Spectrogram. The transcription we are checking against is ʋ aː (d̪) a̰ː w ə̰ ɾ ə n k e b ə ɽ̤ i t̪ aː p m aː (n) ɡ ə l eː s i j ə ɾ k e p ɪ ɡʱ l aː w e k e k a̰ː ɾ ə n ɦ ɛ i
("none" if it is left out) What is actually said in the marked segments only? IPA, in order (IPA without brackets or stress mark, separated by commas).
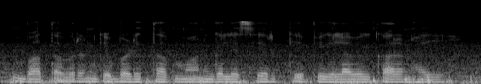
t̪, n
